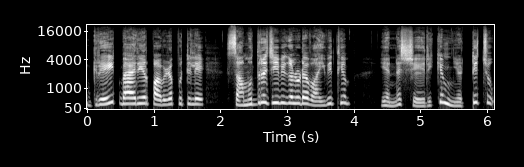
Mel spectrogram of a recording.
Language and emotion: Malayalam, surprised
